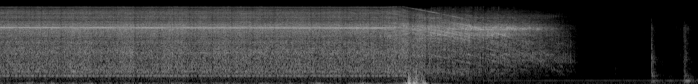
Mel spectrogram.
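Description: Handheld belt sander grinding a flat spot onto a black iron pipe tee: a harsh rasp with a steady high whine, switched off about four seconds in and winding down with a falling pitch. Two light clicks follow near the end.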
